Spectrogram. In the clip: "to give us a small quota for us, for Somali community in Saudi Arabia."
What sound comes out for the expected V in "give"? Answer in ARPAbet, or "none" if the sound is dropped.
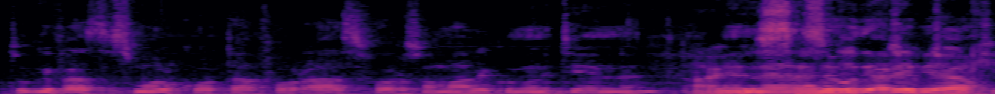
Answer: F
